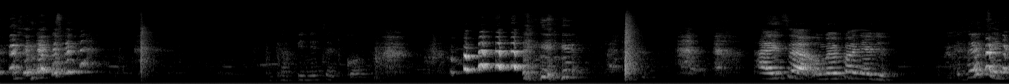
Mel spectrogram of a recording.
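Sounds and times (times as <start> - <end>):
women laughing: 0.0 - 1.1, 4.4 - 5.9, 9.6 - 10.0
hand slap: 1.4 - 1.6, 6.2 - 6.5.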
